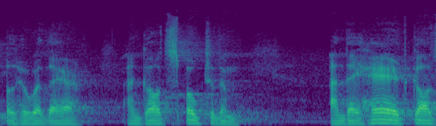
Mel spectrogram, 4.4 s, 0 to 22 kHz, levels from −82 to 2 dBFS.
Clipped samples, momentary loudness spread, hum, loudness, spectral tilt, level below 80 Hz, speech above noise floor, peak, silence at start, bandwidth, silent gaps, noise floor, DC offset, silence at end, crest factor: under 0.1%; 18 LU; none; -29 LUFS; -5.5 dB/octave; -50 dBFS; 29 dB; -10 dBFS; 0 s; 16 kHz; none; -57 dBFS; under 0.1%; 0 s; 20 dB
